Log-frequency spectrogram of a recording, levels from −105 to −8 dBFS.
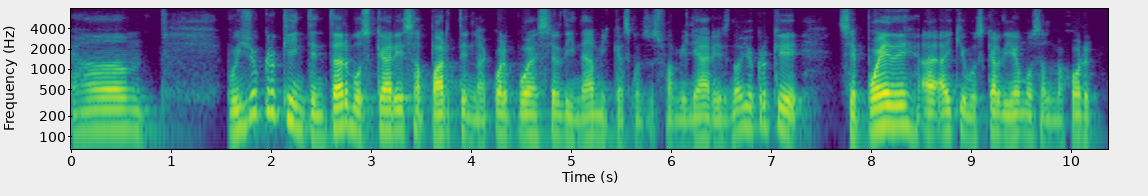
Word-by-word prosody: Am, 125 +1 -2 0.7
pues, 120 +4 -2
yo 220 +5 -3
creo 230 0 -2
que 180 - 0
intentar 125 0 +3
buscar 125 -1 +2
esa 125 0 -3
parte 110 +1 +2
en 95 - -8
la 90 -1 -8
cual 110 -1 0
pueda 110 -1 +1
ser 110 0 -5
dinámicas 100 -3 -6
con 85 -1 -15
sus - - -20
familiares, 90 +1 -5
¿no? 120 +2 -2
Yo 135 -1 -4
creo 150 +1 -7
que 125 -8 -1 0.3
se - - -4
puede, 145 0 +6
ha 115 - +2
hay 115 0 0
que 120 - -6
buscar, 110 +2 -3
digamos, 105 -1 -4
a - - -6
lo 90 - -10
mejor, 95 +4 -5
115 Hz, 185 wpm, -23 LUFS, 100-125 Hz, 0.7 s, puede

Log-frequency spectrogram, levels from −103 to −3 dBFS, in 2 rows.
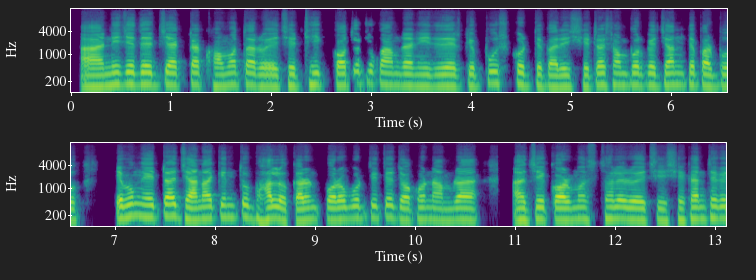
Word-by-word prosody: আ - - +3 0.3
নিজেদের 175 0 +2
যে - - -1
একটা 165 +2 -2
ক্ষমতা 165 +2 -1
রয়েছে, 150 +1 -1 0.2
ঠিক 170 -1 -2 0.2
কতটুকু 180 +3 -1
আমরা 160 -1 0
নিজেদেরকে 150 0 -1
পুশ 185 -1 -2 0.2
করতে 160 -2 -1
পারি 145 0 +1
সেটা 150 +2 -1
সম্পর্কে 165 0 -1
জানতে 165 0 0
পারবো। 150 -1 +1 0.5
এবং 190 +3 +2 0.2
এটা 195 +2 +3 0.2
জানা 160 +1 +6
কিন্তু 185 0 -3 0.2
ভালো, 165 +2 +4
কারণ 150 +2 +4
পরবর্তীতে 175 +3 0
যখন 165 +2 0
আমরা 150 +1 +2 0.5
আ - - +5
যে 165 - +2
কর্মস্থলে 165 +2 +2
রয়েছি 155 -1 0 0.2
সেখান 165 +2 0
থেকে 175 -1 0
165 Hz, 145 wpm, -22 LUFS, 155-170 Hz, 0.5 s, জানা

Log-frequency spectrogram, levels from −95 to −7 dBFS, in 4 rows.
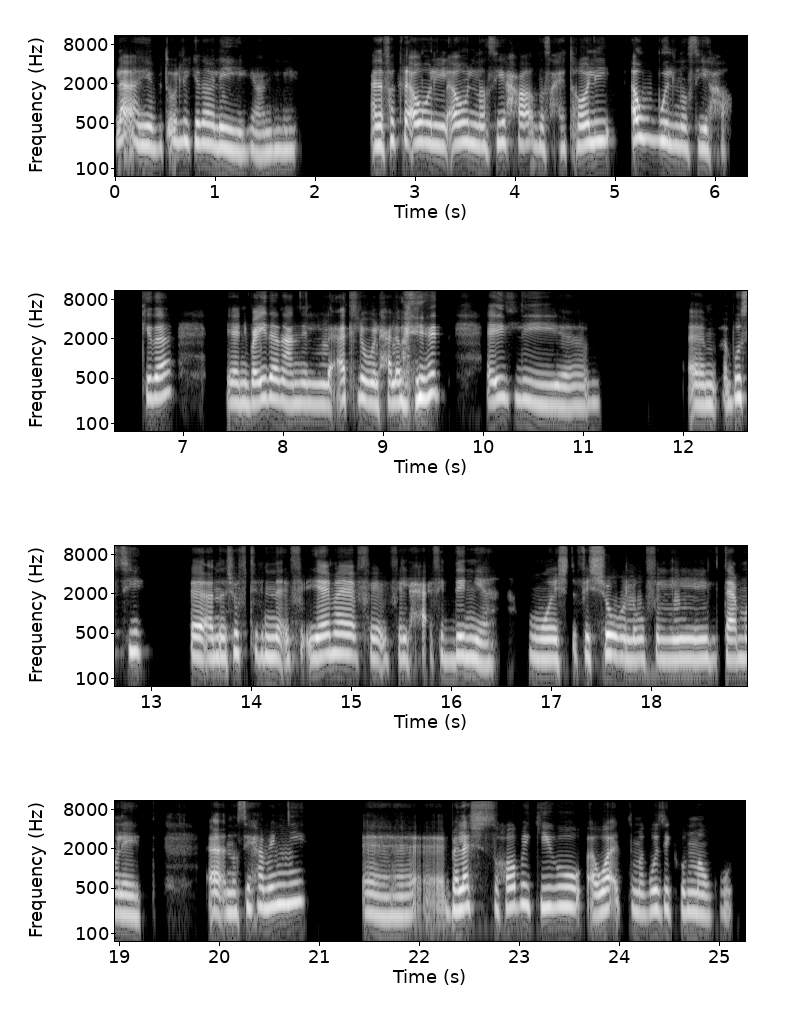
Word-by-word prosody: لأ - - +2
هي 230 -1 +2
بتقول 215 +5 -4
لي 265 - 0
كده 250 -1 +1
ليه، 200 -4 +1
يعني 195 +2 -5 0.7
أنا 225 0 +5
فاكرة 255 +4 -1
أول 240 -2 +3
أول 245 +1 +2
نصيحة 235 +2 -1
نصحِتها 215 +1 -2
لي، 270 +3 +1 0.2
أول 275 -4 +3
نصيحة 205 -2 -5 0.4
كده، 255 +4 +2 0.5
يعني 210 -1 0
بعيدًا 230 +2 +4
عن 205 0 +1
الأكل 205 +4 -1
والحلويات، 215 +5 +4 0.5
قالت 240 +3 0
لي 205 -5 -2 1.3
آمم، 195 -1 0
بُصّي، 255 +2 -1 0.5
أ 215 -1 +5
أنا 215 +1 +2
شُفت 240 +3 -4
في 220 - -5
الن 215 -2 +1
في 205 - -13
ياما 235 +2 +3
في 205 -2 -5
في 205 - -9
الح 205 -1 -5
في - - -21
الدنيا 195 -4 +1 0.3
وش 200 -3 +1
في - - -9
الشغل 215 -1 +3
وفي 200 0 -3
التعاملات، 200 -1 +1 0.7
أ 215 -1 +2
نصيحة 225 +5 -2
مني 285 +5 +3 0.6
آآ، 190 -1 -4
بلاش 235 +3 +4
صحابِك 255 +2 -2
ييجوا 255 0 +2
وقت 230 +3 +1
ما 210 - -3
جوزِك 230 +3 -1
يكون 215 -1 -3
موجود. 205 +3 -5
220 Hz, 130 wpm, -23 LUFS, 200-245 Hz, 1.3 s, أنا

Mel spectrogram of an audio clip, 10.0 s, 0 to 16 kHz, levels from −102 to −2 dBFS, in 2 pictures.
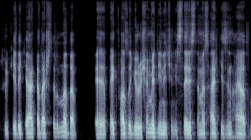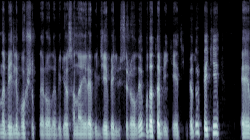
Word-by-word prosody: Türkiye'deki 95 +1 -2
arkadaşlarınla 105 +3 0
da, - - +1 0.4
eee, 80 -1 +1
pek 90 -1 0
fazla 90 +1 +1
görüşemediğin 95 +2 +1
için 90 +2 -4
ister 90 0 0
istemez 90 +1 -3
herkesin 90 -1 -2
hayatında 90 +1 -1
belli 90 +1 +1
boşlukları 85 -2 -4
olabiliyor, 80 +1 -3
sana 85 0 -5
ayırabileceği 85 0 +1
belli 85 -2 -3
bir - - -15
süre - - -6
oluyor. 85 - +2
Bu 130 - -1
da 125 -1 +10
tabii 80 -2 +5
ki 80 - -9
etkiliyordur. 85 - -2
Peki, 180 +6 +5 0.4
eee, 95 0 +4
90 Hz, 170 wpm, -27 LUFS, 85-95 Hz, 0.4 s, da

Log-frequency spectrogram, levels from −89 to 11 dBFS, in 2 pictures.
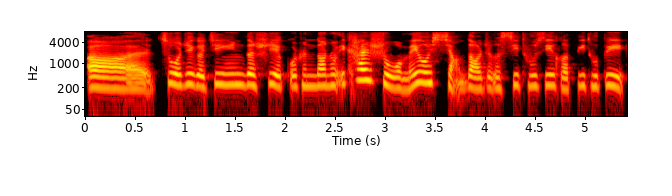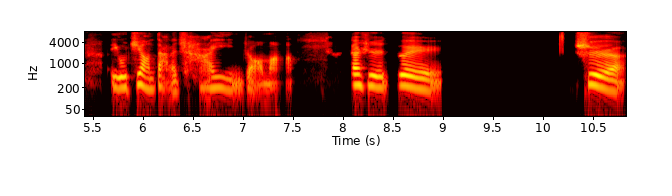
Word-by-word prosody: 啊， 195 - +6
做 260 -3 +1
这 255 +1 -1
个 225 -2 +1
经 255 +4 -3
营 250 0 -2
的 250 -1 +4
事 235 - -4
业 235 - +3
过 220 +1 -5
程 225 -1 -7
当 235 0 +2
中， 240 - -3
一 255 - -2
开 335 +4 +5
始 275 -6 -1
我 200 -3 +1
没 195 +6 0
有 285 +1 +4
想 280 0 -2
到 205 -3 +2
这 200 +1 -8
个 - - -4
C2C 235 +2 -5
和 190 -5 -4
B2B 225 +1 -3 0.3
有 205 0 -1
这 250 +5 0
样 205 -6 0
大 - - -4
的 155 - -8
差 155 - -5
异， 200 -3 -8
你 - - -12
知 - - -8
道 - - -4
吗？ - - -5 0.7
但 245 0 +5
是 225 -3 -1
对。 220 -2 +2 1.3
是， 215 -9 +4
230 Hz, 240 characters per minute, -24 LUFS, 200-245 Hz, 1.3 s, 啊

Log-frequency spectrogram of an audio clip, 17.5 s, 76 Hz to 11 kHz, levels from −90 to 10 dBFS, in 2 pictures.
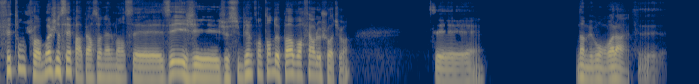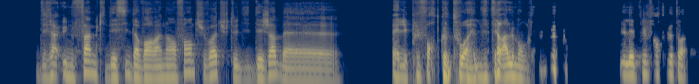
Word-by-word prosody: fais 180 - 0
ton 190 +2 -4
choix, 135 -7 +1
moi 160 +7 +3
je 175 +1 +2
sais 170 +1 +2
pas - - -3
personnellement, 115 -2 -3
c'est 105 -1 0
tu 105 - -5
sais, 145 +2 +3
j'ai 115 -1 +1
je 115 +2 -3
suis 110 +1 -6
bien 140 +4 0
content 140 +1 -4
de 150 - +1
pas 140 - +2
avoir 135 -2 +2
faire 135 - 0
le 125 - -1
choix, - - -3
tu - - -12
vois? - - -10 1.0
C'est 90 0 -5 1.2
Non 120 +1 -1
mais 105 -2 -4
bon 105 0 -2
voilà, 105 -3 0
heu, - - -18 0.9
déjà 115 +3 -2
une 125 -4 -2
femme 150 +5 +3
qui 120 - -11
décide 115 +4 -2
d'avoir 115 -2 +4
un 110 +1 -1
enfant, 115 +7 0
tu 150 -6 -8
vois? 135 +3 +3
Tu - - -12
te - - -6
dis 100 -2 -8
déjà, 115 +6 +2
beh, 130 -6 -2 1.3
elle 120 -1 0
est 110 - -2
plus 130 - -5
forte - - -2
que 130 - +7
toi 125 -3 +4
littéralement, 115 0 +5 1.2
elle 130 -1 +2
est 130 - +6
plus 140 +3 -4
forte 135 0 -9
que 140 - -1
toi. 135 - 0
120 Hz, 200 wpm, -25 LUFS, 110-135 Hz, 1.3 s, que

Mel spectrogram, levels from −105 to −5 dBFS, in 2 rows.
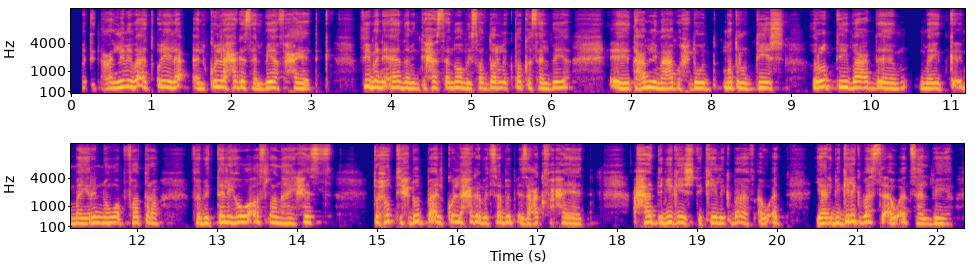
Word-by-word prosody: بتتعلمي 225 +4 -1
بقى 235 -2 +1
تقولي 240 +3 0
لأ 230 - 0
لكل 225 +6 +1
حاجة 240 -1 +3
سلبية 215 +1 +2
في 215 - -8
حياتك، 200 -2 -2 0.4
في 270 -1 +4
بني 230 -2 +2
آدم 210 -2 0
أنتِ 195 -1 -4
حاسّة 220 -1 +2
إن 210 - -1
هو 225 0 +2
بيصدر 200 +1 +1
لِك 215 0 -4
طاقة 225 -2 -4
سلبية، 215 +3 +1 0.6
آآ، 210 -4 +3
اتعاملي 215 +3 +2
معاه 200 0 +2
بحدود، 200 -1 -1
ما 215 0 +2
ترديش، 205 0 0 0.4
ردي 240 0 +2
بعد 225 -1 +1 0.5
ما 200 -1 +1
يك 195 +3 -2
ما 195 0 0
يرن 215 +3 +1
هو 215 +1 +1
بفترة، 215 0 -3 0.4
فبالتالي 215 +3 +1
هو 235 +1 +4
أصلًا 225 -4 -1
هيحس 230 - 0 0.5
تحطي 240 +1 0
حدود 225 +1 0
بقى 230 - +1
لكل 230 +3 -1
حاجة 245 +1 +3
بتسبب 225 +1 -1
إزعاج 205 +1 0
في - - -7
حياتِك، 200 0 -2 0.5
حد 235 -1 +4
بييجي 230 +1 +1
يشتكي 220 0 +1
لِك 205 -1 -2
بقى 220 -2 -3
في 175 - -14
أوقات 195 0 -4 0.3
يعني 205 0 +2
بييجي 215 +5 +1
لِك 260 -4 +1
بس 245 +1 +2
أوقات - - 0
سلبية، 190 -1 -1
215 Hz, 160 wpm, -19 LUFS, 200-230 Hz, 0.6 s, في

